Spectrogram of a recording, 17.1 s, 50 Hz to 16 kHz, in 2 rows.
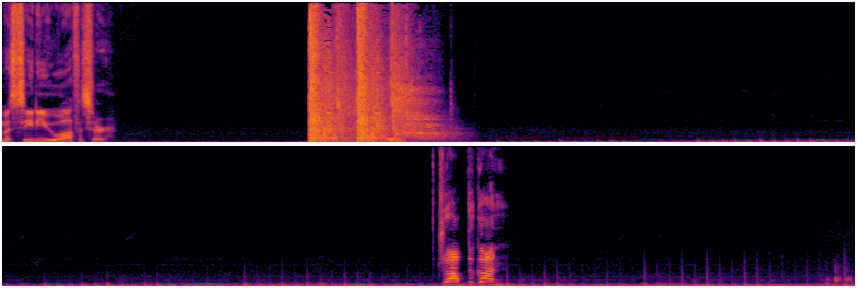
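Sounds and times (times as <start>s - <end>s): pulsing suspense music: 4.6s - 17.0s.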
